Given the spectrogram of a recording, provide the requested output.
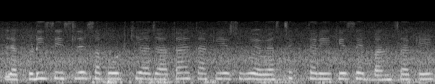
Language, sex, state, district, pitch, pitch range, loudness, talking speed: Hindi, female, Bihar, Gaya, 260 Hz, 245-270 Hz, -14 LUFS, 195 wpm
